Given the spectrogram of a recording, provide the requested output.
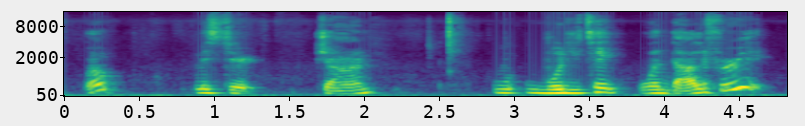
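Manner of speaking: ordinary talk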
